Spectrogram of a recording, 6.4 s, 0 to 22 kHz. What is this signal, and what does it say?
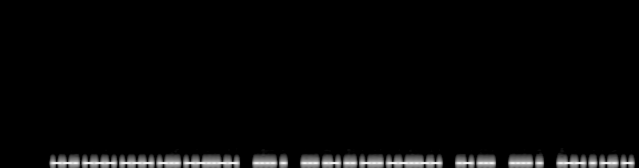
Morse code, heard as a keyed tone, about 44 wpm, 700 Hz. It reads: GOOD, HE SAID, AS HE WENT
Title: Sentences from Top 600 Words 45wpm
